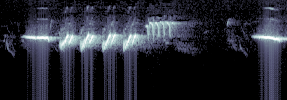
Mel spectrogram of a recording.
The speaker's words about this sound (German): Das hier ist auch so ein Langstreckenflieger, der in Afrika überwintert. Der Gartenrotschwanz.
